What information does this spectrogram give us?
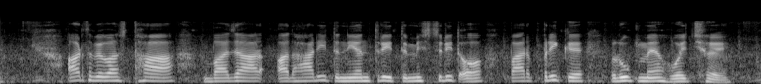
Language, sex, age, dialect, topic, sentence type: Maithili, male, 18-24, Eastern / Thethi, banking, statement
